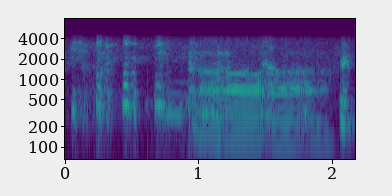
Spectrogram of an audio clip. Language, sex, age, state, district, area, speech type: Bodo, male, 60+, Assam, Kokrajhar, urban, conversation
